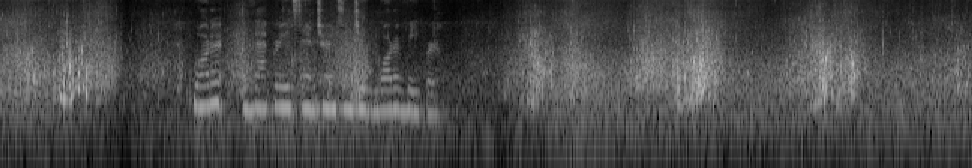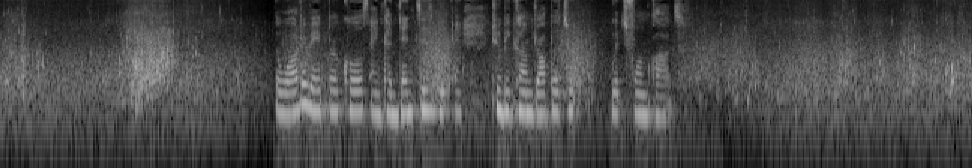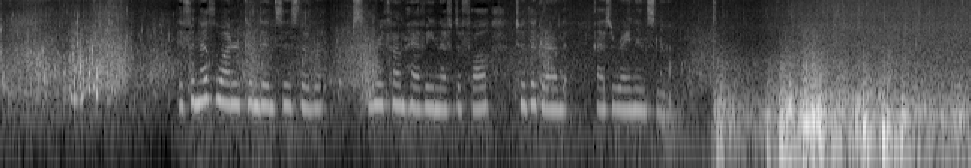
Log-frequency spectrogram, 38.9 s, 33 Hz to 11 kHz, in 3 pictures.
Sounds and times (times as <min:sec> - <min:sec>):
Stream: 0:00.0 - 0:38.8
Speech: 0:02.6 - 0:05.9, 0:16.6 - 0:22.2, 0:28.3 - 0:34.9.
